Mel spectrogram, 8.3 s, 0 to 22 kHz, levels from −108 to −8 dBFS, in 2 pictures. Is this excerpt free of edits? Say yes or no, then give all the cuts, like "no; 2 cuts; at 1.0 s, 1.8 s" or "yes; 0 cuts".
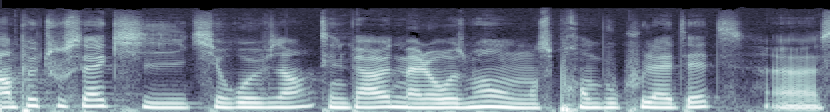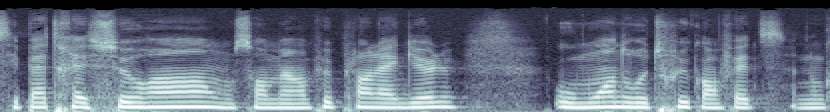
no; 1 cut; at 1.6 s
